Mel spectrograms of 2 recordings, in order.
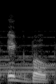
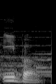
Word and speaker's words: Igbo: Africa you have the Igbo people or EO pronounced either way there's 40 million of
